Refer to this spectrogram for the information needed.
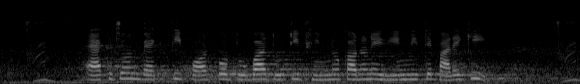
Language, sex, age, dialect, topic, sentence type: Bengali, female, 31-35, Jharkhandi, banking, question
